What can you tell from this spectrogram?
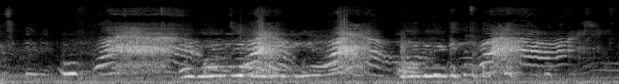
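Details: Newborn boy, 8 lb 15 oz, at delivery after labor following membrane sweeping: loud, strong bursts of crying just after birth with soft background music; a vigorous, normal first cry.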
